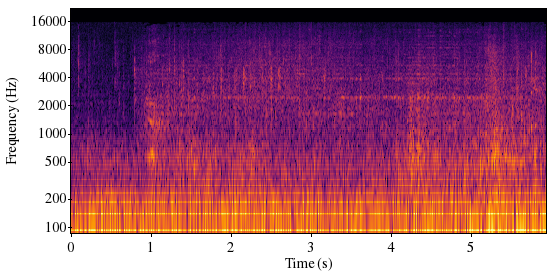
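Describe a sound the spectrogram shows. A heavy stone wall grinds and rumbles as it slides open.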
